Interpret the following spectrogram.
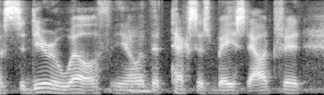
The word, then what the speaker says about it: Sadira Wealth: Other Well sadira wealth I now know how to say their name exactly how they want me to say it so sadira wealth you know the texas-based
